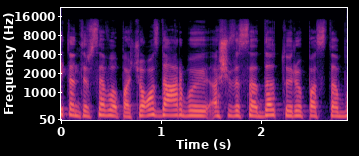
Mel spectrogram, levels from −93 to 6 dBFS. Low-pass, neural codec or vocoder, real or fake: 14.4 kHz; none; real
